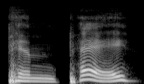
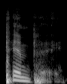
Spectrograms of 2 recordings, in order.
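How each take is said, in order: First: PIMPE wrongly stressed on its last syllable, pim-PE; slow pimpe, loud on PE; stress on the end. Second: PIMPE said PIM-pe, the ending falling away; stress on first syllable. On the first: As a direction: drag out pimpe slowly and punch the final syllable. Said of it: "It's not pimpe". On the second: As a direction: hit the start of pimpe and drop the second syllable. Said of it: "it's pimpe". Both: Shown as a demonstration.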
